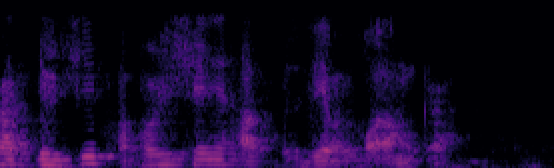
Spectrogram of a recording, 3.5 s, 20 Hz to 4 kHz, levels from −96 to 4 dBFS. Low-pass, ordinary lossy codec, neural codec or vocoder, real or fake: 3.6 kHz; AAC, 16 kbps; codec, 16 kHz in and 24 kHz out, 1.1 kbps, FireRedTTS-2 codec; fake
